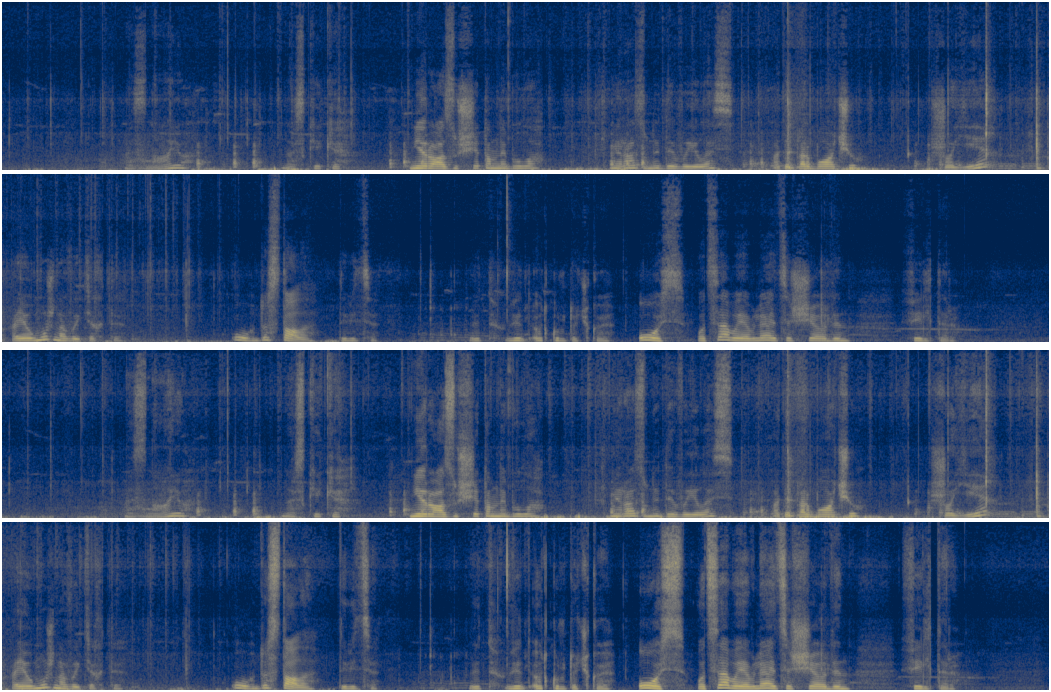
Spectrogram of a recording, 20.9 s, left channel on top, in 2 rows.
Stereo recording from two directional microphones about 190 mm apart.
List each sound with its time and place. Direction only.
1.3 s speech: 45° right (ahead or behind)
2.2 s chicken: 20° right (ahead or behind)
2.8 s speech: 45° right (ahead or behind)
12.8 s a woman's voice: 50° right (ahead or behind); by 20.1 s 65° right (ahead or behind)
